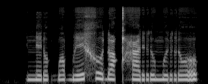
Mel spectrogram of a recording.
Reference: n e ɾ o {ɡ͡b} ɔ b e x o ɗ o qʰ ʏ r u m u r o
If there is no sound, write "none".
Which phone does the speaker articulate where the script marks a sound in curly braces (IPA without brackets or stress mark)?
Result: ɡ͡b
